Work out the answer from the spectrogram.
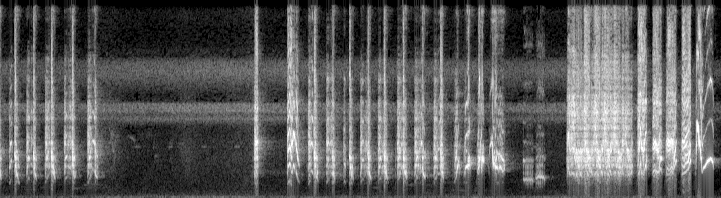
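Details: Persistent oriental magpie-robin song aimed at a fighting rival: rapid rattling runs of harsh clicks, a short pause, more dense ticking, a broad buzzy rasp and a final upslurred whistle.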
